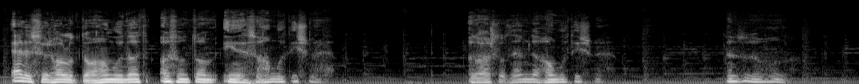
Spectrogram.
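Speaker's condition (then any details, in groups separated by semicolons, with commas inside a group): Parkinson's disease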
